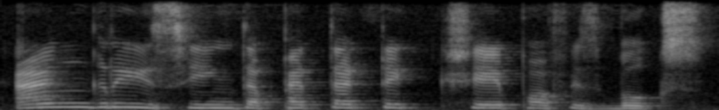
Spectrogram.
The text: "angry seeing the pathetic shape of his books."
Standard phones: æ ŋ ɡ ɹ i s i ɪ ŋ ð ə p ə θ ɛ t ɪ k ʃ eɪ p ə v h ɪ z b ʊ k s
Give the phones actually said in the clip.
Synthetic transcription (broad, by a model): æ ŋ ɡ ɹ i s i ɪ ŋ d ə p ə t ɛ t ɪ k ʃ eɪ p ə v h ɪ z b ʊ k s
